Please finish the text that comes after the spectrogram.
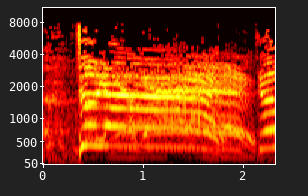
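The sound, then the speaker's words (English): Several voices scream loudly together in one long, sustained, strained yell lasting nearly two seconds, before cutting off abruptly. “Oh, we should scream.”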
